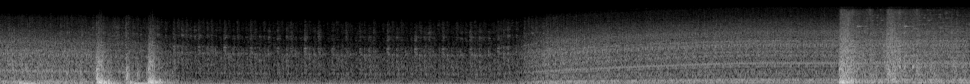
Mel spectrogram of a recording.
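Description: A truck crashes and bangs against rock.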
